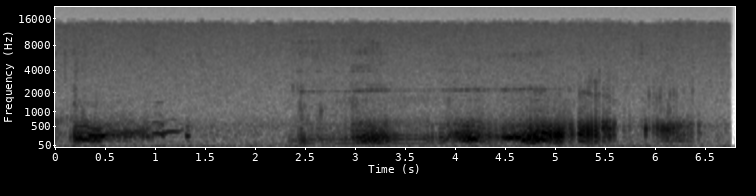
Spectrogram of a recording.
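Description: Low, drawn-out growling and rumbling from the stomach in waves; ordinary stomach growling.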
